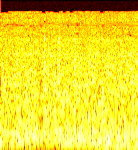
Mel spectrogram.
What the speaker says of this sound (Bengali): দেখো বৃষ্টি, কি জোর বৃষ্টি পড়ছে আবার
